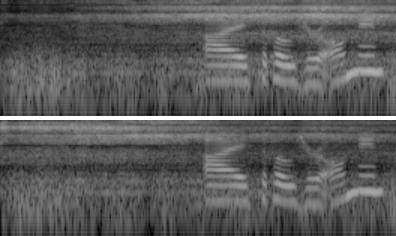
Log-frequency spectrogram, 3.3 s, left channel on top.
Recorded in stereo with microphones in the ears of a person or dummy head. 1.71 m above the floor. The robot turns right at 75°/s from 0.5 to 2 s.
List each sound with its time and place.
0.0 s a lawn mower: 80° right; by 3.3 s 30° left
1.7 s a woman speaking: 15° right (ahead or behind); by 3.3 s 10° left (ahead or behind)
